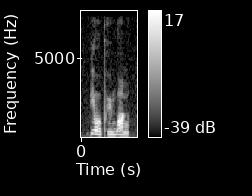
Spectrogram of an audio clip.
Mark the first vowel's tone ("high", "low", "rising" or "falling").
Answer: falling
